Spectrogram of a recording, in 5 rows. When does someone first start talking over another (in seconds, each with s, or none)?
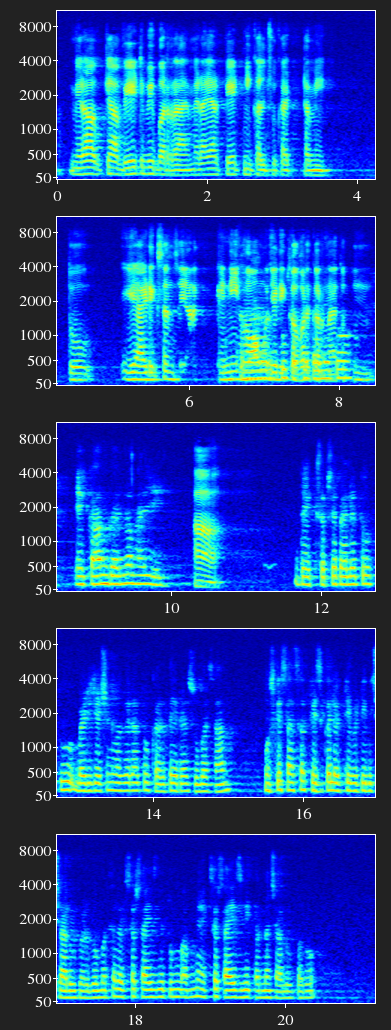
6.7 s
